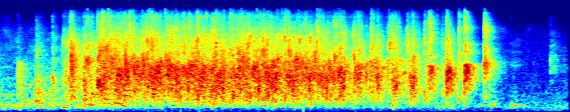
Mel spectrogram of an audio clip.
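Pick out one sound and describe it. An audience applauds and cheers loudly in a large hall.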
